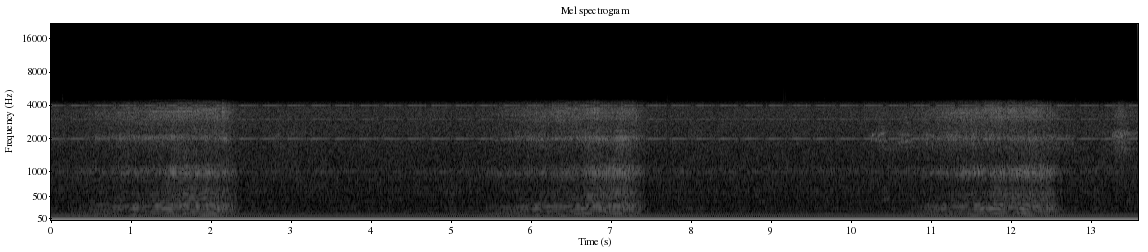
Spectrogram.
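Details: Adult man (father) snoring again: three loud, rattling snores over fourteen seconds, about 13 breaths a minute, steady background hum; ordinary snoring.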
